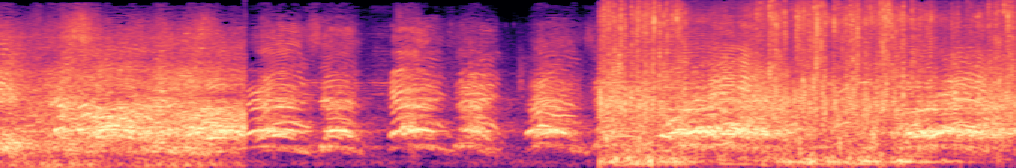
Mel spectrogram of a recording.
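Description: A large protest crowd in Egypt chants in loud, rhythmic unison, with a run of evenly spaced shouted bursts separated by short pauses, followed by a sustained roar of many voices.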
